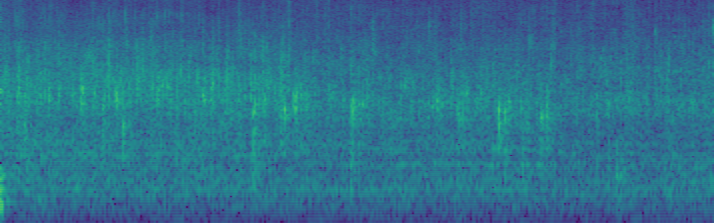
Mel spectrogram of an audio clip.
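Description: Sliced bitter gourd rounds deep-frying in hot oil: a steady sizzling hiss with small pops and crackles, easing slightly toward the end.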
